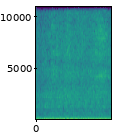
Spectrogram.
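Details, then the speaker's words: 1939 Ford Deluxe 5-Window Coupe, flathead V8, started with the ignition switch and push button. It fires easily and settles into a deep, low, even rumble with no knocks or misses: a smooth, normal idle. "Let's go ahead and fire it up. You can see how smooth this thing runs."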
